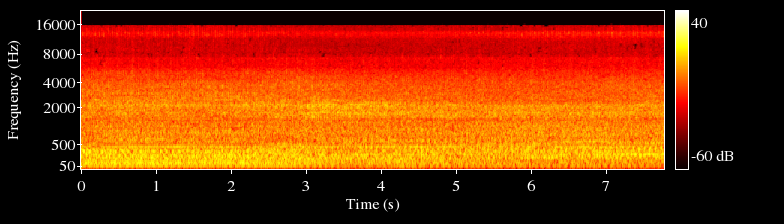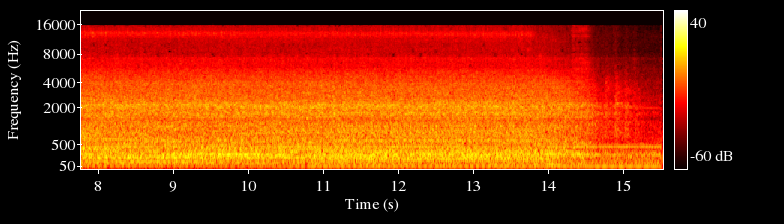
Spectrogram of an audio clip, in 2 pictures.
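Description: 2020 Detroit Diesel DD8 7.7-litre inline-six diesel running steadily on a test stand, with an even, unchanging engine note; the sound drops away near the end.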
